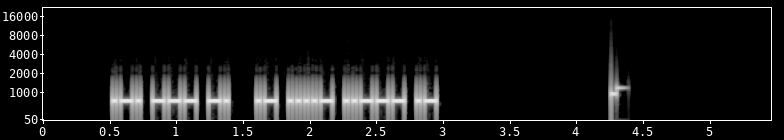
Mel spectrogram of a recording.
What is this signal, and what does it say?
Morse code, heard as a keyed tone, about 37 wpm, 700 Hz. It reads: RON A42A
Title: CWT Exchange 40wpm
